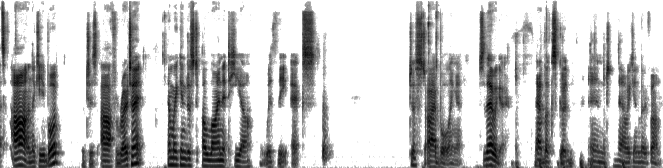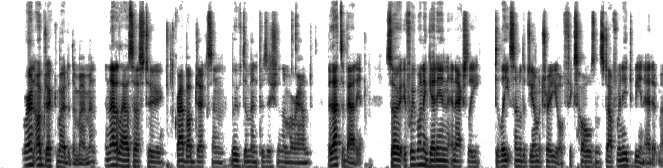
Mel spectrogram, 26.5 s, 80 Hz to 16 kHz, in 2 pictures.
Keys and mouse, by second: 10.2-10.8 middle drag, 11.2-11.5 shift+middle drag, 12.0 middle click, 16.6 g.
